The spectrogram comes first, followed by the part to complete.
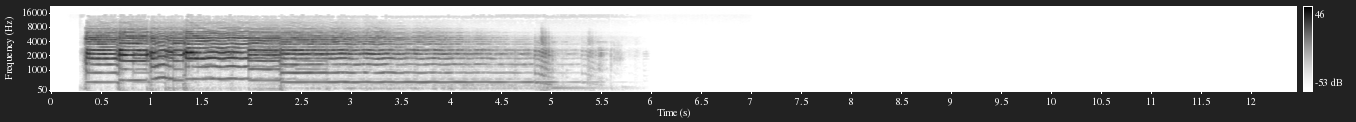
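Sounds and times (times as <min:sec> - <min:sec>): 
guitar riff: 0:00.3 - 0:06.0.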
